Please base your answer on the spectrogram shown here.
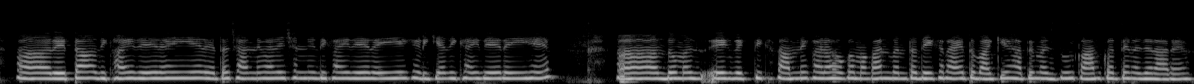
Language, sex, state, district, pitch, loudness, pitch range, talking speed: Hindi, female, Chhattisgarh, Raigarh, 275 Hz, -25 LUFS, 270-280 Hz, 215 wpm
